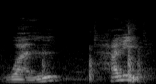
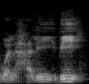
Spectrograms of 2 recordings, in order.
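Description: First: The phrase ends on the consonant b. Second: The phrase ends with a short i vowel.

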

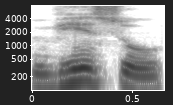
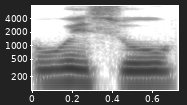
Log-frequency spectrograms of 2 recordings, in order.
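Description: First: The syllable starts with a v sound. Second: The syllable starts with a w sound. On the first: The speaker calls it wrong. "আমরা অনেকেই পড়ি ভিসু" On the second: The speaker calls it right. "ওয়াউজের উই"

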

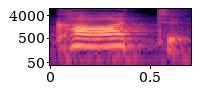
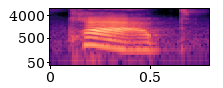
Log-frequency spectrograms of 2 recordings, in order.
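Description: First: The vowel is an open 'ah' sound. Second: The vowel is a flat 'ae' sound. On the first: The speaker calls it wrong. "it is not cat" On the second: The speaker calls it right. "it's cat. A sound. Malayalathil illatha shabdam a sound"

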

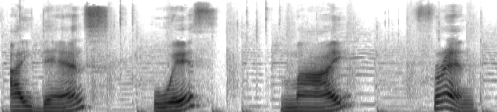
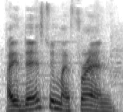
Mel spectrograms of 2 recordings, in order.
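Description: First: It is slow, with 'my' fully pronounced. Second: It is at normal speed, with 'my' reduced to 'ma'. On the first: "como eu falei devagar, eu pronunciei por inteiro" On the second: "Mas falando normal vai virar ma"

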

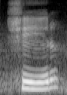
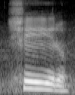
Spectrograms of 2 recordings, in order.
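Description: First: The word begins with an sh sound. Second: The word begins with an sh sound.

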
